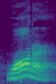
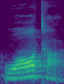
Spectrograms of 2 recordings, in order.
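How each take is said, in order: First: The t is flapped and the r is rolled. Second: A clear t and no rolled r. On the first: "이렇게 굴리게 되고요" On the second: "털을 굴리지 않고요. 영국이나 호주 발음은"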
